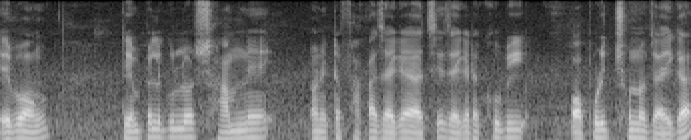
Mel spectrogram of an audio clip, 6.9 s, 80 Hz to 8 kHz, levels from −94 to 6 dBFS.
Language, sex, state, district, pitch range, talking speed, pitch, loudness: Bengali, male, West Bengal, North 24 Parganas, 100-115 Hz, 110 wpm, 110 Hz, -17 LUFS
